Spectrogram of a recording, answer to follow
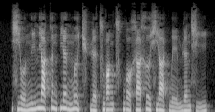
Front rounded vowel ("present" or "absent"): absent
